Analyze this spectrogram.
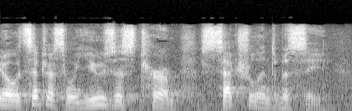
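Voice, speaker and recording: A man's fairly high-pitched voice amid noticeable background noise. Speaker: professor giving a health talk. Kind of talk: public lecture to patients and partners. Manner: animated, can speed up when excited.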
